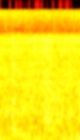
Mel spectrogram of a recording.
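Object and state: Nothing is struck.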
